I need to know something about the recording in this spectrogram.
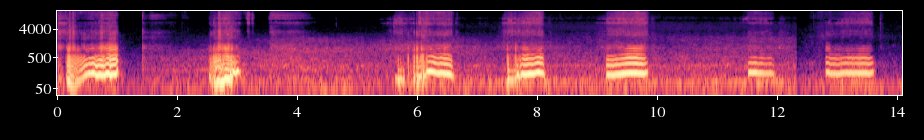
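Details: Pet cat asleep and snoring: about eight low, rough, nasal snores of around one second each, separated by quiet pauses of one to three seconds, in a hushed indoor room.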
